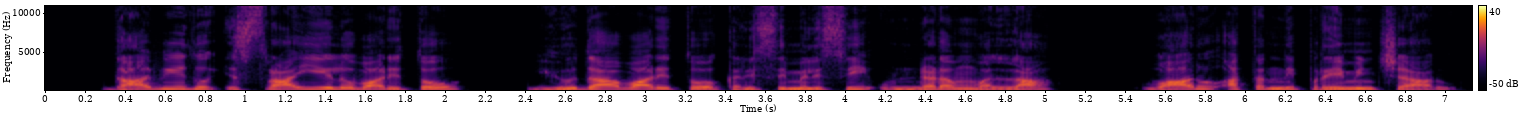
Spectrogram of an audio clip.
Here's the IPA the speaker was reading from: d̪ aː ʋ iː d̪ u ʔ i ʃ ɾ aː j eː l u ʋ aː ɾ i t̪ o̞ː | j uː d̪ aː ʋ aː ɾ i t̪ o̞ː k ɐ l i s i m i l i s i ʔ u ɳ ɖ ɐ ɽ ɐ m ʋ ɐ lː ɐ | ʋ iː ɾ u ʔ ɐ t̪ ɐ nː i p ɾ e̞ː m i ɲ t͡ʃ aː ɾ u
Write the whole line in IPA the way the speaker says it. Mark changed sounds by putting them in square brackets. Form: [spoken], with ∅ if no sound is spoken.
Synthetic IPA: d̪ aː ʋ iː d̪ u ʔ i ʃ ɾ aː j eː l u ʋ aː ɾ i t̪ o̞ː | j uː d̪ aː ʋ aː ɾ i t̪ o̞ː k ɐ l i s i m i l i s i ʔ u ɳ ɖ ɐ ɽ ɐ m ʋ ɐ lː ɐ | ʋ [aː] ɾ u ʔ ɐ t̪ ɐ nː i p ɾ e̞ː m i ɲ t͡ʃ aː ɾ u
